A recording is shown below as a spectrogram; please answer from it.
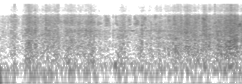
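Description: Thin clear plastic bag crinkling and rustling as pieces of bread are shaken out of it onto a sheet of cardboard.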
